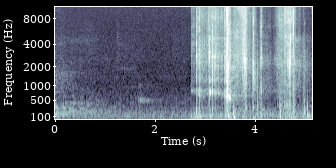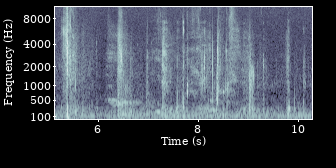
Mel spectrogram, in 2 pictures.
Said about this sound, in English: I don't know how well this sound is going to come across, but I want you to hear the sound of me biting into this apple.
